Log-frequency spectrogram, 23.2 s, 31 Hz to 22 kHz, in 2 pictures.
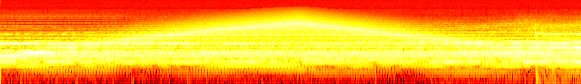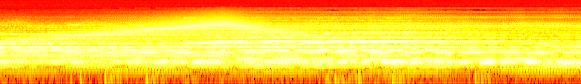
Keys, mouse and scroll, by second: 6.2 double click, 10.7 ctrl+z, 11.7 ctrl+z, 16.9-18.7 typing, 19.9-21.6 typing.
